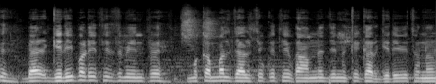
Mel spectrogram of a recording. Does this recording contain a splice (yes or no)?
yes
